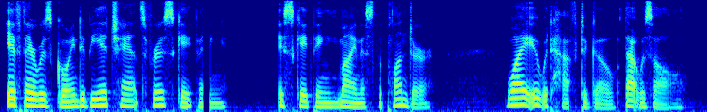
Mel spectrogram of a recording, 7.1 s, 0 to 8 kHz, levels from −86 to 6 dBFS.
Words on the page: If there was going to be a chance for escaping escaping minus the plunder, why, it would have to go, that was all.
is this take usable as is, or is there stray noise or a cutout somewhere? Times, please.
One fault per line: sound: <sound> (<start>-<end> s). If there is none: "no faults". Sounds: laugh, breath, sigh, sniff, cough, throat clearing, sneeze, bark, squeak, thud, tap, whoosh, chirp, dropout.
sound: dropout (2.0-2.1 s)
